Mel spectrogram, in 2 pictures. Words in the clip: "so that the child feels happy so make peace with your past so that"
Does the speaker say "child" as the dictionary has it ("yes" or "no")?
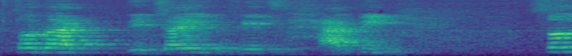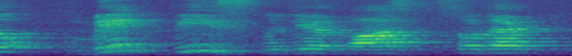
no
